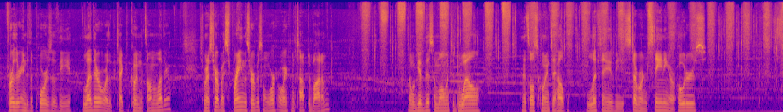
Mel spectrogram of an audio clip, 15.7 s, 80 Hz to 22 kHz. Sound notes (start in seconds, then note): 7.2 bottle spraying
